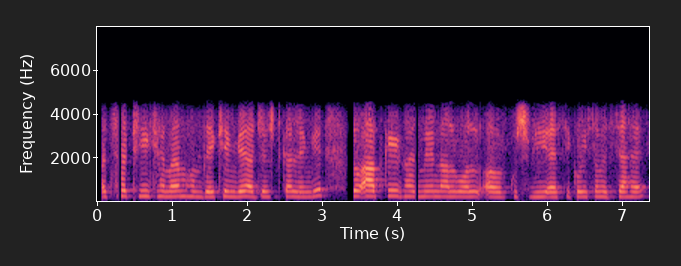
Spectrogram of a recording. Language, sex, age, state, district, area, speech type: Hindi, female, 18-30, Uttar Pradesh, Jaunpur, urban, conversation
